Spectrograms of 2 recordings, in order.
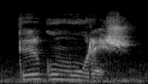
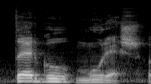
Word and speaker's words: Târgu Mureș: And this time, I want to thank someone from Targum Murish. I don't know. I need the HVP bullpen on the correct pronunciation of this one listener from Târgu Mureș. – Târgu Mureș, Romania,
